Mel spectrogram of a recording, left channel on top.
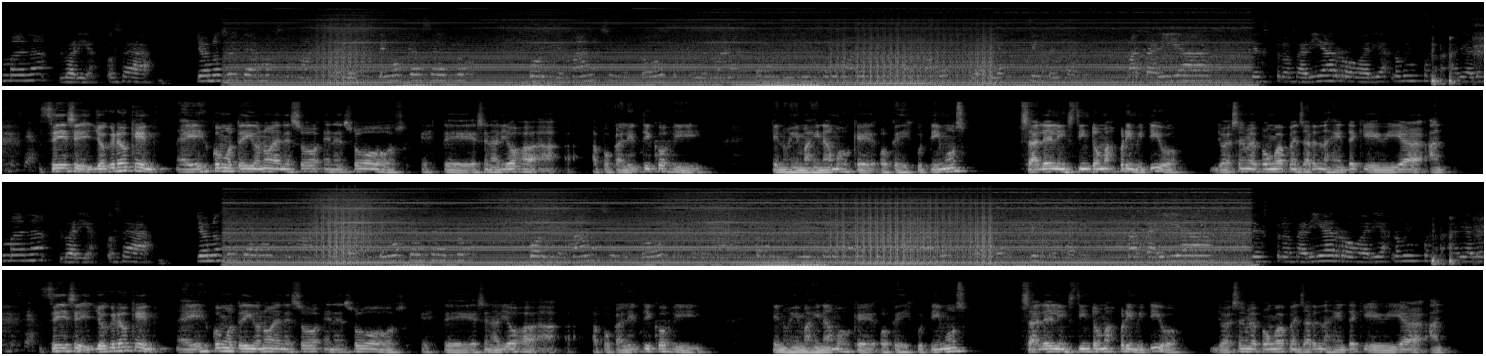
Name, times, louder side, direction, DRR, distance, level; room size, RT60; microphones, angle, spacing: voice 1, 0.0-1.5 1.9-4.8 5.3-10.9 11.2-15.2, right 1 dB, ahead, 3.1 m, -40 dB
sound 1, 2.2-12.5, right 3 dB, 60° right, 1.3 m, -34 dB
voice 2, 15.3-20.4 20.8-21.8 22.5-24.4 25.0-26.6 26.9-29.2, left 1 dB, 45° left, 2.1 m, -26 dB
6.7 x 3.8 x 3.9 m
head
